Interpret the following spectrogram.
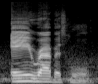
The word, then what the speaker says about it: arabbitshole: And in my opinion, I don't think it's that hard, but just to emphasize this is a rabbit hole. It's all one word.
